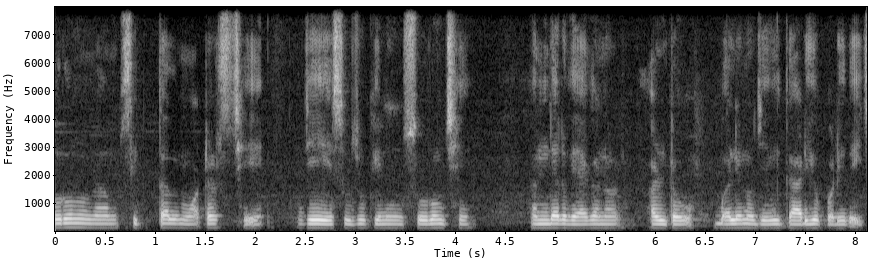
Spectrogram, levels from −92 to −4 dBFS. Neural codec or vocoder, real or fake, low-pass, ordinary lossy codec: none; real; none; none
